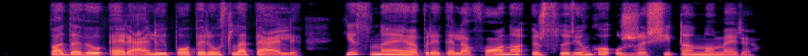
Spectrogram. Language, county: Lithuanian, Klaipėda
